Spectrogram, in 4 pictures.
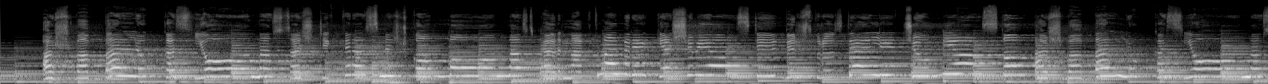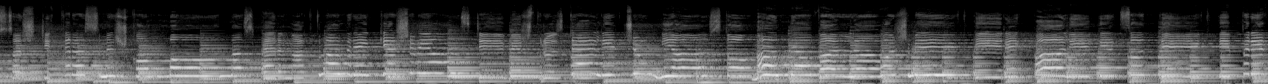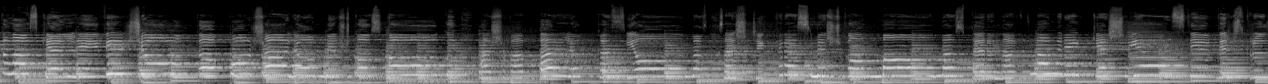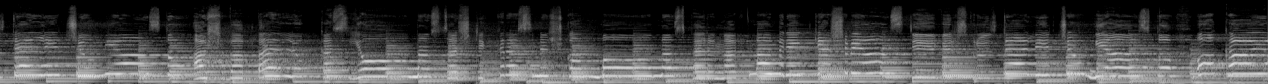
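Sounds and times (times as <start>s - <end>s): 
soprano singing: 0.3s - 50.7s.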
